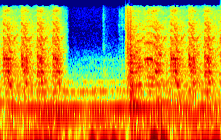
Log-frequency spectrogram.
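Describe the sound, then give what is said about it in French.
A car engine struggles as it breaks down on the road at night, grinding in rapid rhythmic pulses over a low hum, cutting out briefly midway, then churning again. “Alors qu'il fait déjà nuit, sa voiture tombe en panne au milieu de la route.”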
